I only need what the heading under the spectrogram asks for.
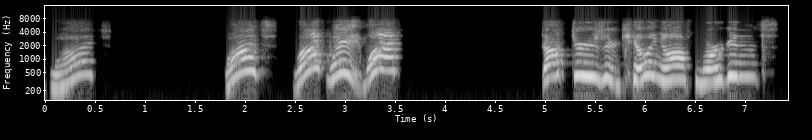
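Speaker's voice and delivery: mounting, stunned incredulity; escalating disbelief. Retold or imitated.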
